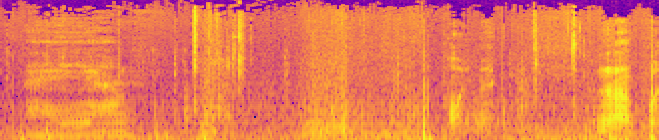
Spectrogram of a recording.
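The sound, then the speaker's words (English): A car drives up a mountain road with a low, steady rumble throughout and indistinct voices at times. “And normally I'm driving down the mountain. This time I'm driving up the mountain”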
